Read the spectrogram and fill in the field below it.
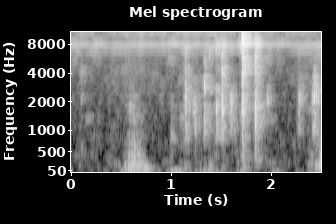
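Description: Irregular bursts of clicks from typing on a computer keyboard, close and clear, in short uneven clusters with brief pauses and no talk.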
